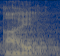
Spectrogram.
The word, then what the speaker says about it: aisle: So S is silent. Aisle.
